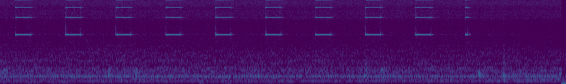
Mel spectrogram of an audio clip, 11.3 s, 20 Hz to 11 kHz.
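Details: Steady, high-pitched electronic beeps about once a second over faint room hum from a Checkme BP2W blood pressure monitor during a 30-second palm-to-palm home ECG recording.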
